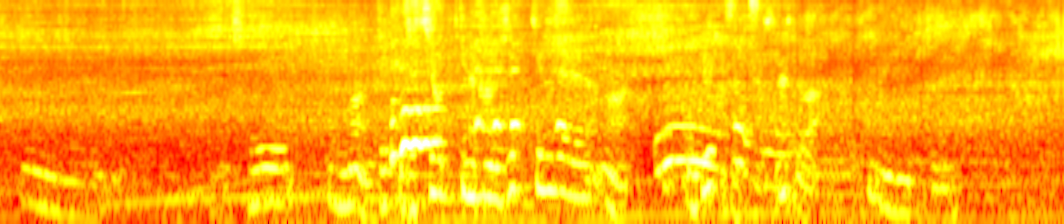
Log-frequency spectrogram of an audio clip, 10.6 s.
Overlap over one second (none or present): present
